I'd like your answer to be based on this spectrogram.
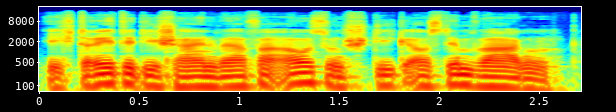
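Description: A man reading a novel aloud in the first person, with measured, dry storytelling. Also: deep voice. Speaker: audiobook narrator. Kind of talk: scripted first-person narration.

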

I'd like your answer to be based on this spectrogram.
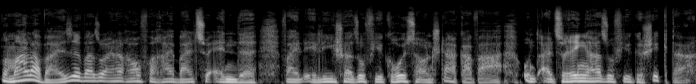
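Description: A man reading a literary novel aloud as narrator, in a measured, even storytelling manner. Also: medium pitch, husky, no echo. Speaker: audiobook narrator. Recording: dry close studio recording.

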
